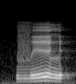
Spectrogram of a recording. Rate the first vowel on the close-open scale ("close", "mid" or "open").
close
